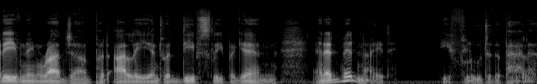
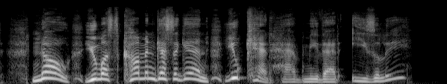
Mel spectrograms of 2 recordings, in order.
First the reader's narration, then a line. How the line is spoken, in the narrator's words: she angrily said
